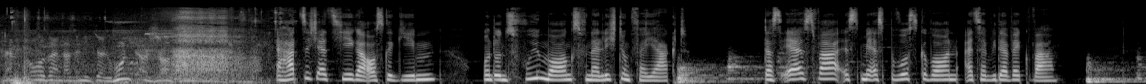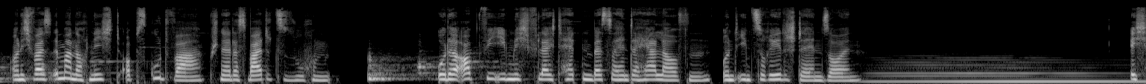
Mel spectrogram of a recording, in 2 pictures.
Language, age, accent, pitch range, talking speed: German, 20-39, German, 185-230 Hz, 155 wpm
